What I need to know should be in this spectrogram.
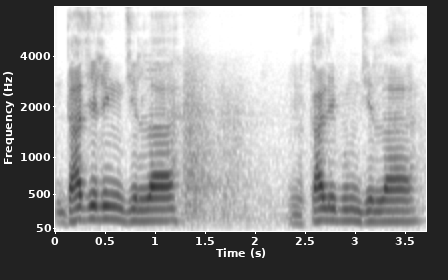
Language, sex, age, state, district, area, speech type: Nepali, male, 60+, West Bengal, Kalimpong, rural, spontaneous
